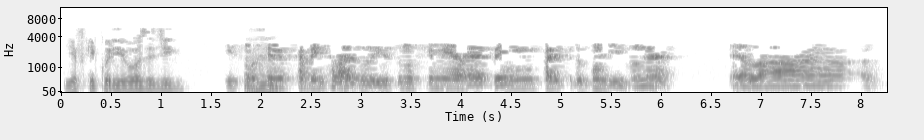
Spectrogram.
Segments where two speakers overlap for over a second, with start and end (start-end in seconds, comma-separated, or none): none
